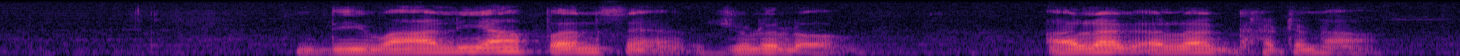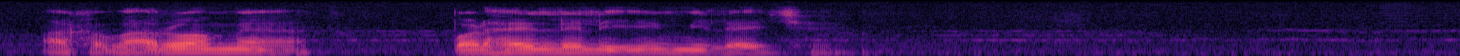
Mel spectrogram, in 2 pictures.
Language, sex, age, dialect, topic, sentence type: Maithili, male, 60-100, Angika, banking, statement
